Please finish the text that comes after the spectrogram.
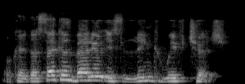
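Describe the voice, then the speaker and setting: A man delivers a sermon in English, which is not his first language, in a slightly raised pitch. He speaks haltingly, pausing and restarting as he searches for words. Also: expressive, dark tone. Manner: halting, with frequent fillers and restarts. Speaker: guest church leader. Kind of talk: sermon in English with live interpretation.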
